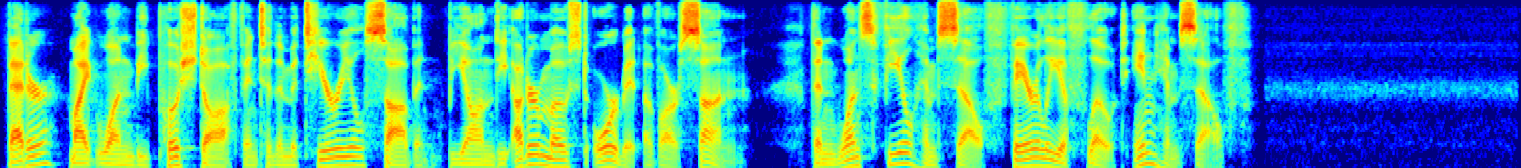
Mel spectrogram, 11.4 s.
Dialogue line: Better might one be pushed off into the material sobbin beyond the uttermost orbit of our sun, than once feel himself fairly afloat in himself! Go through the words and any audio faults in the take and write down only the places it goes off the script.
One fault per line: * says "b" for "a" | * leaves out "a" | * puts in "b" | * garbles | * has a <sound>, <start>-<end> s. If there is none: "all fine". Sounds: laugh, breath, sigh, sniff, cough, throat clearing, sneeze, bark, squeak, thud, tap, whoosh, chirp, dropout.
all fine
